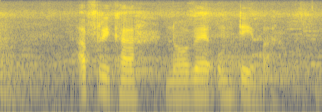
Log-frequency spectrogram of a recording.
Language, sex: Swati, male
